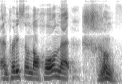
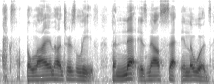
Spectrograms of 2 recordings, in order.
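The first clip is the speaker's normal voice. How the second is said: plain reading voice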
